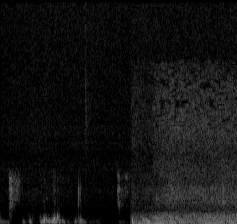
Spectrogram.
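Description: A few short muffled knocks, then about a second and a half in a steady low motor hum starts suddenly and keeps running, like a vehicle engine.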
